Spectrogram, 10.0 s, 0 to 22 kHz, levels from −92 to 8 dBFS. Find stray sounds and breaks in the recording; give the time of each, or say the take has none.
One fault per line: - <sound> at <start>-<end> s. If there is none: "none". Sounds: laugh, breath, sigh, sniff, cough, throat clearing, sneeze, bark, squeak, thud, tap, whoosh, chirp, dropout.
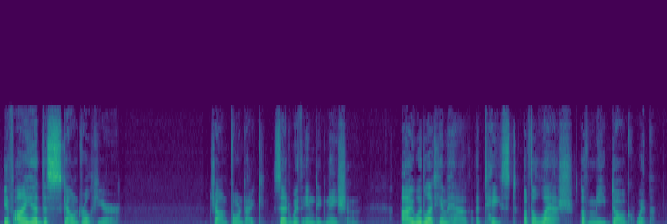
none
